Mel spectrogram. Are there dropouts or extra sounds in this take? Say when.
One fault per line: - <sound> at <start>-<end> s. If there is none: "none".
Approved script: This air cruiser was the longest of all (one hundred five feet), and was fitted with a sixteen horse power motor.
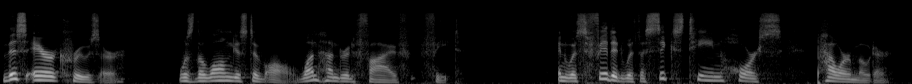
none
